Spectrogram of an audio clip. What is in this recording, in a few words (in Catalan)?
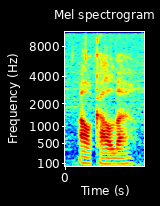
"alcalde", Catalan; mayor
